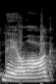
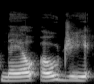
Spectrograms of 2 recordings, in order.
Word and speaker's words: Nailog: And the brand did tell me that you have to pronounce it Nailog, not Nailog. I have asked.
